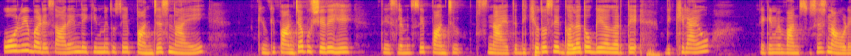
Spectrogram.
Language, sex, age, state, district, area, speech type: Dogri, female, 18-30, Jammu and Kashmir, Udhampur, rural, spontaneous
